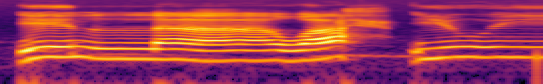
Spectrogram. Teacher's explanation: ditekan selama 2 harokat, didengungkan karena di sana ada dhammatain bertemu dengan huruf ya. Nama hukumnya adalah idgham bi gunnah, artinya masuk dengan dengung, didengungkan, digunnahkan.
